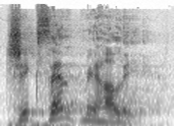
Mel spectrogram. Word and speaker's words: Csikszentmihalyi: Csikszentmihalyi. Sieht aus wie ein Passwort, ist aber ein Name. Mihaly Csikszentmihalyi. Mihaly Csikszentmihalyi hat ein Buch geschrieben, das heißt Flow, das Geheimnis des Glücks.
